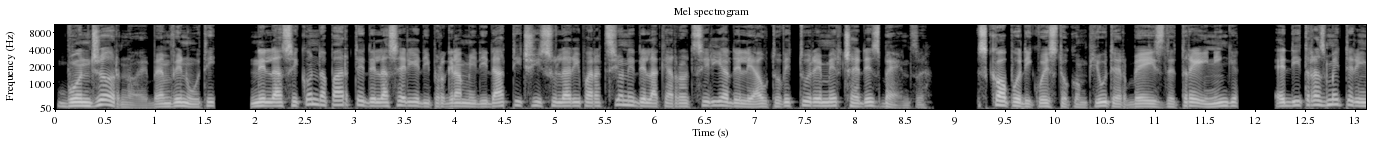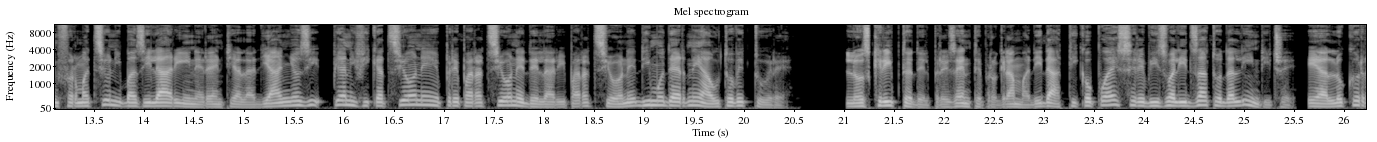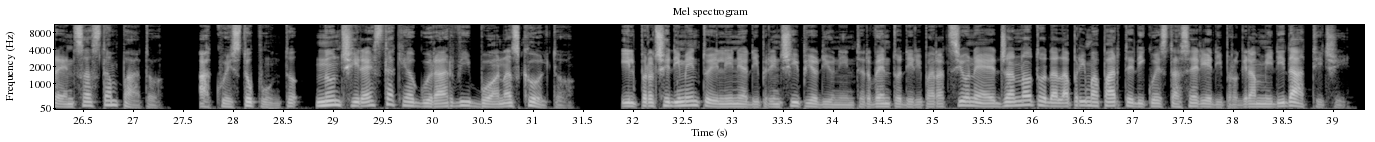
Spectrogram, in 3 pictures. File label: short elearning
